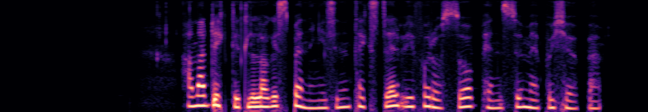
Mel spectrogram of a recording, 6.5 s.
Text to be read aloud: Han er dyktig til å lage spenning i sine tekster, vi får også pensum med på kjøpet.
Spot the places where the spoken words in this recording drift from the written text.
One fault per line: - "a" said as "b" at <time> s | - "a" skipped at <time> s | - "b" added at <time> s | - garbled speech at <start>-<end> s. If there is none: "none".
none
